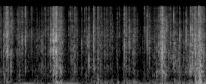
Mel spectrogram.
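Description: Foil wrapper of a Panini Rookies & Stars trading card pack crinkling and tearing as it is pulled open by hand, a run of sharp crackles with the loudest about half a second in.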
